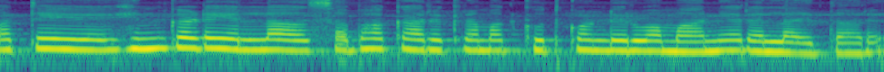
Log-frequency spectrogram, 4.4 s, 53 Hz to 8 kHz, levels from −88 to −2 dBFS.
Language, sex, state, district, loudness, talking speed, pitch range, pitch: Kannada, female, Karnataka, Dakshina Kannada, -14 LUFS, 135 wpm, 235-265 Hz, 250 Hz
